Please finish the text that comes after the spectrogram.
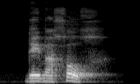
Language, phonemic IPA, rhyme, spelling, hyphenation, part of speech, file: Dutch, /ˌdeː.maːˈɣoːx/, -oːx, demagoog, de‧ma‧goog, noun, Nl-demagoog.ogg
- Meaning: a demagogue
